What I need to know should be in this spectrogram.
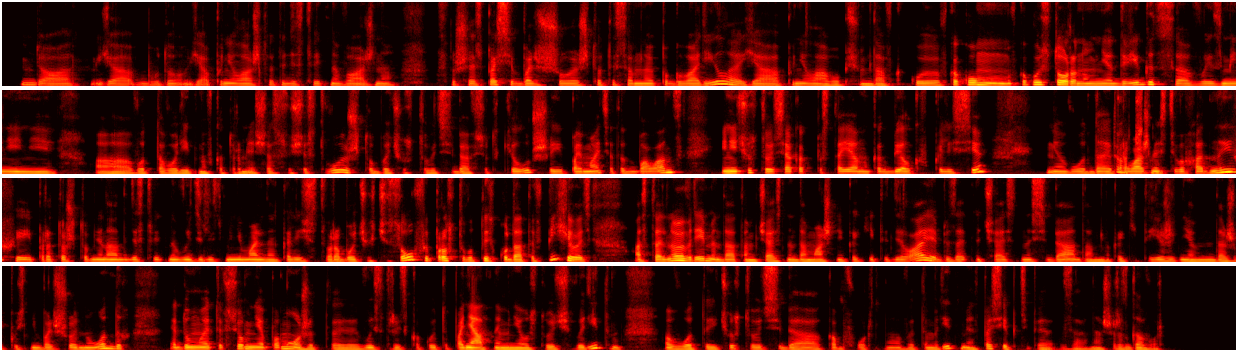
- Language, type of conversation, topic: Russian, advice, Как мне вернуть устойчивый рабочий ритм и выстроить личные границы?
- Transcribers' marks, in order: none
